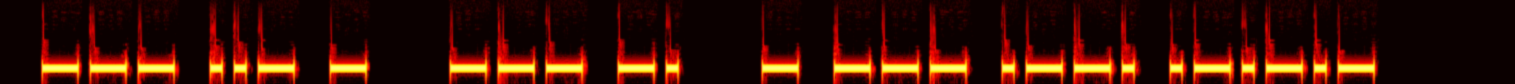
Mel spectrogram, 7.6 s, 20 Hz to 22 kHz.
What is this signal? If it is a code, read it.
Morse code, heard as a keyed tone, about 20 wpm, 700 Hz. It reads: OUT ON TOP.
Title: Sentences from Top 1000 Words - Review Part 2 - 20wpm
